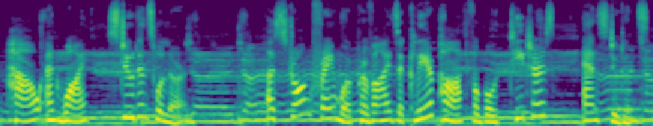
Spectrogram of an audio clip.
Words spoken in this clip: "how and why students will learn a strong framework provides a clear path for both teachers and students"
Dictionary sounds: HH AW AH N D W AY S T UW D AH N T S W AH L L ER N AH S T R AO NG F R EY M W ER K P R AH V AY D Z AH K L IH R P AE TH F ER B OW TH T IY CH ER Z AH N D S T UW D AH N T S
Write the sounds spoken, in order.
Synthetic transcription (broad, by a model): HH AW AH N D W AY S T UW D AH N T S W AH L L ER N AH S T R AO NG F R EY M W ER K P R AH V AY D Z AH K L IH R P AE TH F ER B OW TH T IY CH ER Z AH N D S T UW D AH N T S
